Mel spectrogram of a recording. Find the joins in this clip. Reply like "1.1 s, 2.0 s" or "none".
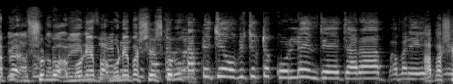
1.9 s

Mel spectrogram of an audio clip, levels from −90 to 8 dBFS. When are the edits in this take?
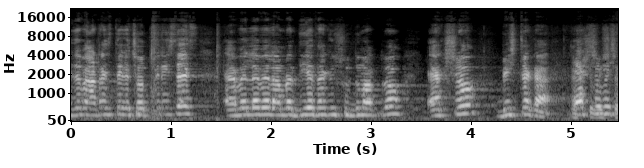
none

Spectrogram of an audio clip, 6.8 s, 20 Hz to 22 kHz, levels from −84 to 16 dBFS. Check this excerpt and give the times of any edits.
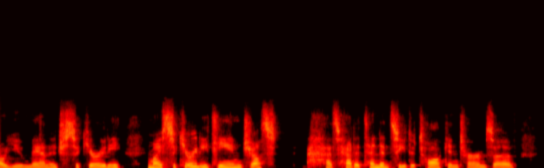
1.9 s

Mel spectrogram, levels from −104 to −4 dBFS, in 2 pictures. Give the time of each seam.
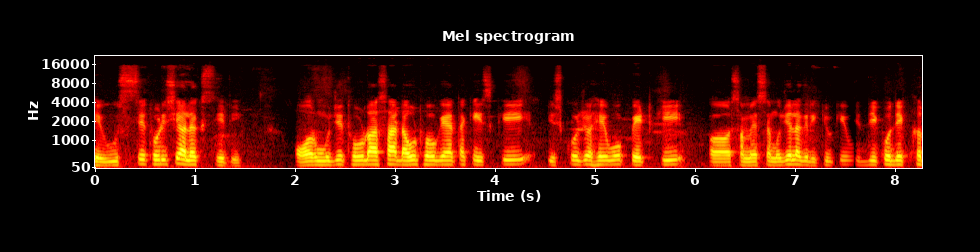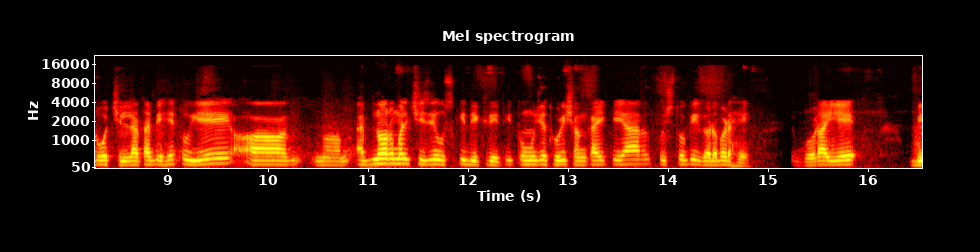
7.5 s, 15.4 s

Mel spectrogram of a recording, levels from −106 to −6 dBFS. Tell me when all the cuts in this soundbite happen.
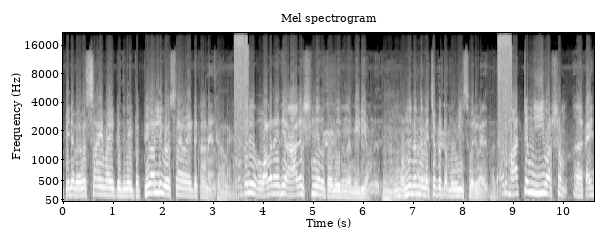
3.6 s, 8.9 s

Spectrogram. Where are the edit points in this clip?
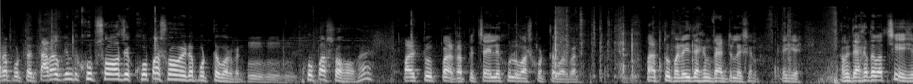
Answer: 3.9 s

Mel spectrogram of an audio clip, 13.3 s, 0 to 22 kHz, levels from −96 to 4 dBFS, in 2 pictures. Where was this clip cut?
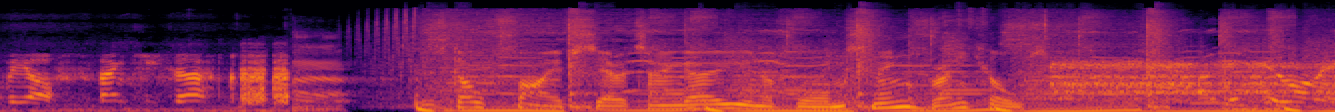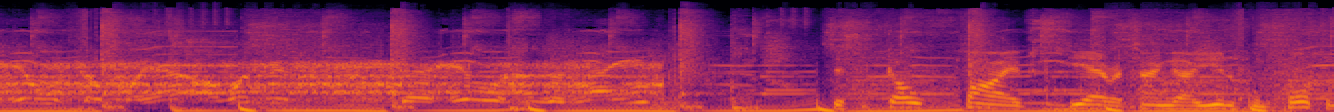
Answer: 1.5 s

